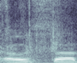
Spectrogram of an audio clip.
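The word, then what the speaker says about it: Åsa: is designed by Osa I'm saying OA because it's the a with the circle over it which at least in Norwegian is pronounced o I don't know about Swedish OSAA BTA sure um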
